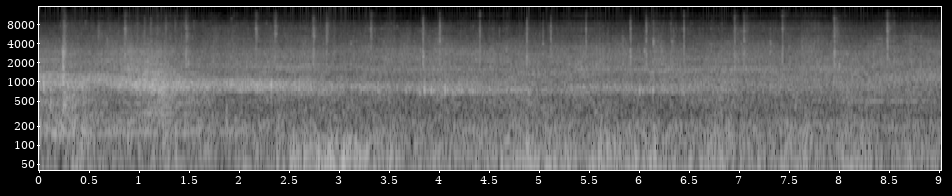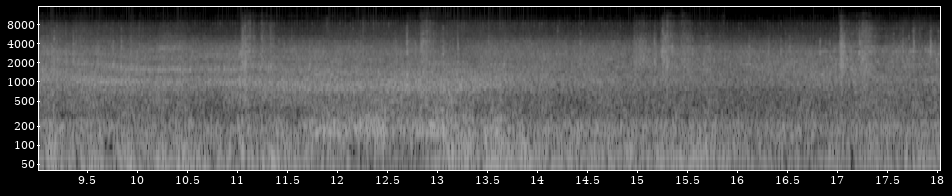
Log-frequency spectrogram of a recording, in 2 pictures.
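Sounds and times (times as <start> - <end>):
wheels clicking over joints: 0.0 - 18.0
wheels rolling on concrete: 0.0 - 18.0
wind buffeting microphone: 0.0 - 18.0.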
